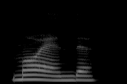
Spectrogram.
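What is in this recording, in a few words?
"moende", female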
